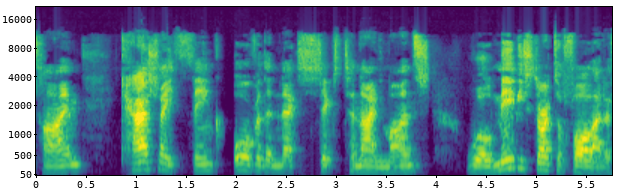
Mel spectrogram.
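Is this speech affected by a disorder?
No.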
